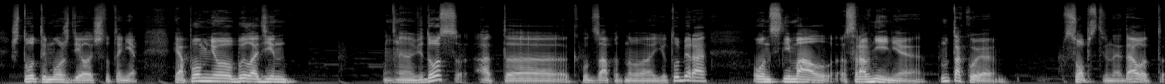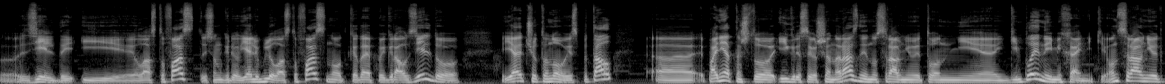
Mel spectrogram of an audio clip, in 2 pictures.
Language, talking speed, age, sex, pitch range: Russian, 160 wpm, 20-39, male, 100-145 Hz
